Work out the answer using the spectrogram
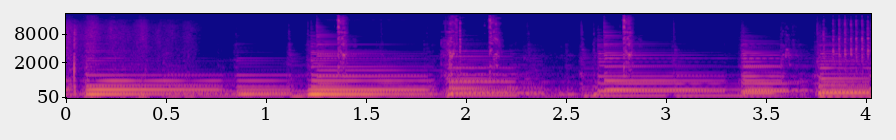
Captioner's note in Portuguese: Estalos metálicos de tesoura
